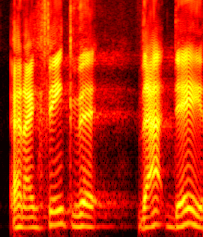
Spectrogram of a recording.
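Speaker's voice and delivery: normal talking voice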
